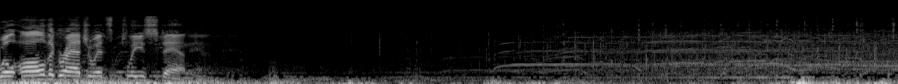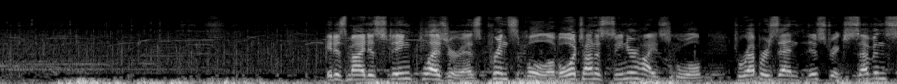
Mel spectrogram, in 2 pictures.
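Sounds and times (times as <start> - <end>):
speech: 0.0 - 2.0, 12.2 - 17.9
guests applauding graduates: 4.4 - 13.4.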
